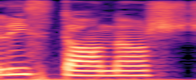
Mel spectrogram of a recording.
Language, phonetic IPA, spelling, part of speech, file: Polish, [lʲiˈstɔ̃nɔʃ], listonosz, noun, Pl-listonosz.ogg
